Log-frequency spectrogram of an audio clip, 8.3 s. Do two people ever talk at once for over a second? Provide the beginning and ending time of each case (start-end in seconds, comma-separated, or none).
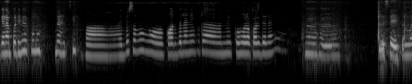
none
